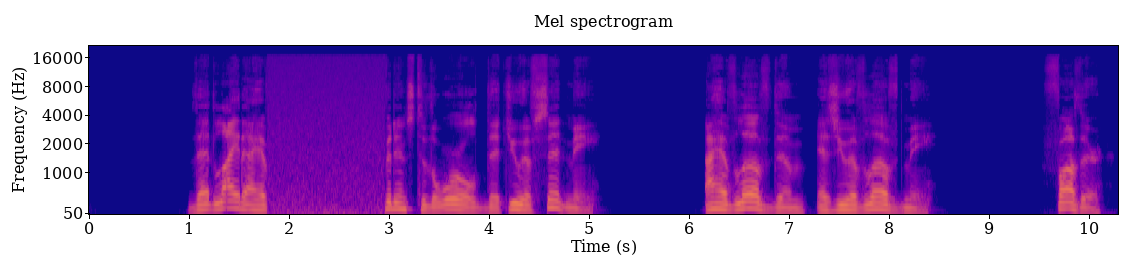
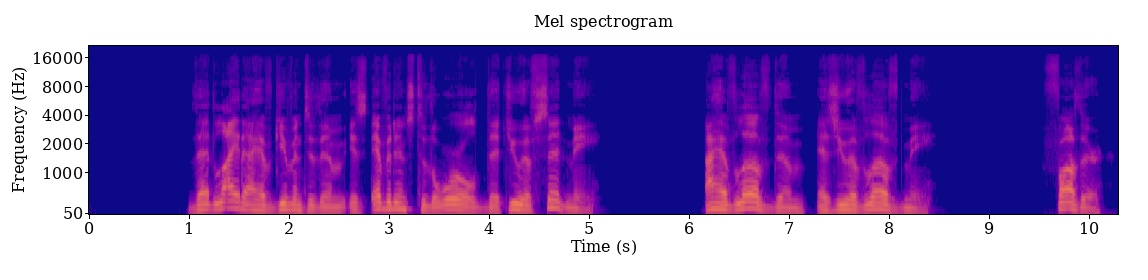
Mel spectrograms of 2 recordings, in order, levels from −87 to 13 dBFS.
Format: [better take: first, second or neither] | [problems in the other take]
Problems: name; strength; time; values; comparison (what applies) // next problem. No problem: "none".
second | audio cutting out; filled with static; at 2 s for 1 s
